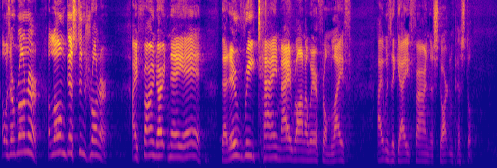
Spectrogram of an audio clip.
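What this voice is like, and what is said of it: Irish accent. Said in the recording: “I'm standing in America with an Irish accent.”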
